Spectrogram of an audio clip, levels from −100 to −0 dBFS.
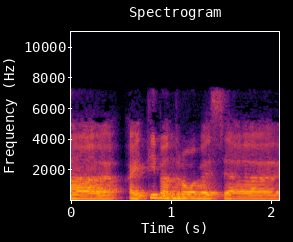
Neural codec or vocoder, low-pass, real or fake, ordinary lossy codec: none; 7.2 kHz; real; MP3, 48 kbps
